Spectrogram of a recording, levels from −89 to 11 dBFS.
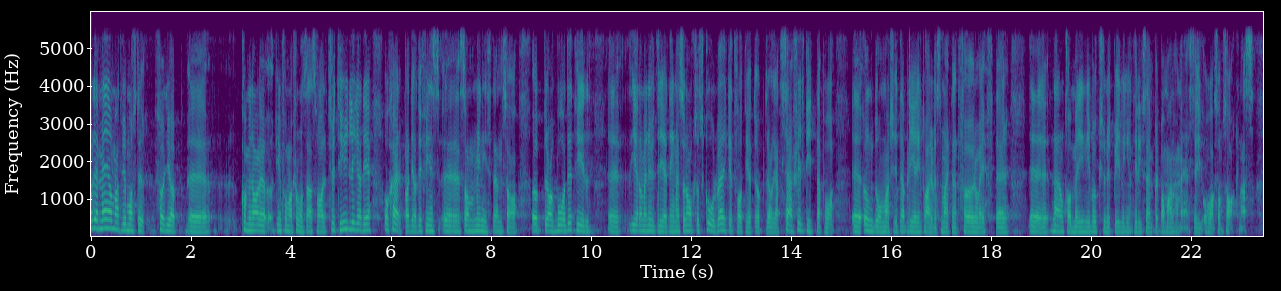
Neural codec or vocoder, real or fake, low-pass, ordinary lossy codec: vocoder, 22.05 kHz, 80 mel bands, HiFi-GAN; fake; 5.4 kHz; none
